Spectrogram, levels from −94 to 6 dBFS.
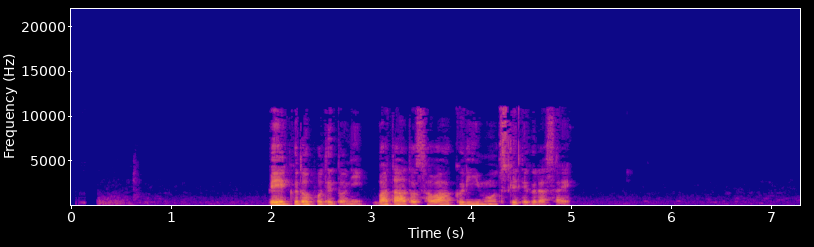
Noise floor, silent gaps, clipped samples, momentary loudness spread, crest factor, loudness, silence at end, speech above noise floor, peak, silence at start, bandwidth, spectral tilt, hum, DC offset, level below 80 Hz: -69 dBFS; none; under 0.1%; 12 LU; 24 dB; -25 LUFS; 2.3 s; 45 dB; -4 dBFS; 2 s; 11.5 kHz; -6 dB/octave; none; under 0.1%; -58 dBFS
